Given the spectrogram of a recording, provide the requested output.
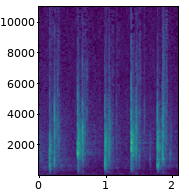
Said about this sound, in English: hobbled home, breathing in time to the sounds of her footsteps on the pavement.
